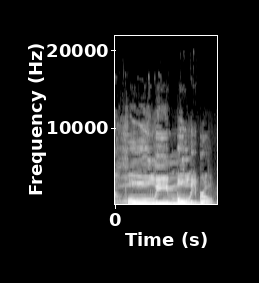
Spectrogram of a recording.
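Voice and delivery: slow, stretched-out awe; lightly hammed-up wow; awed. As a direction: drag it out, mock amazed. Awed reaction to Super Shredder.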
